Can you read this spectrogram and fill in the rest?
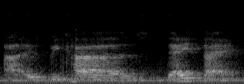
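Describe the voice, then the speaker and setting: A man's voice: lowish voice, slow pace. A man who stutters, streaming a casual monologue and repeating himself insistently. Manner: repetitive, insistent, self-defending. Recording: echoey room, far from mic, humming noise.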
